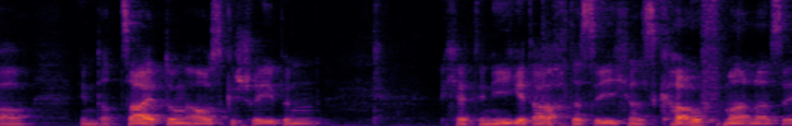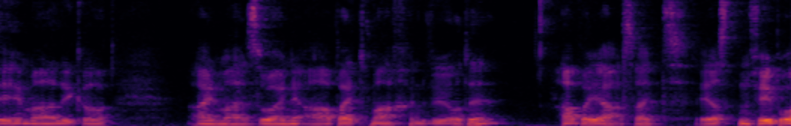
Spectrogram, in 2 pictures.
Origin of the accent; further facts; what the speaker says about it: Switzerland; also born or lived in Wil; ich bin 47 Jahre alt, bin Schweizer, habe den größten Teil meines Lebens in Wiel gewohnt.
